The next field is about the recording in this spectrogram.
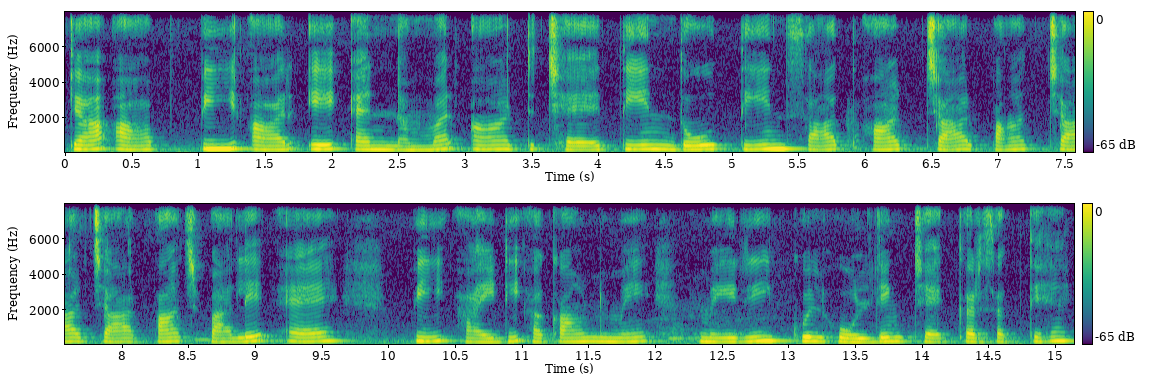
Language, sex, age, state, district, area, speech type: Hindi, female, 18-30, Madhya Pradesh, Chhindwara, urban, read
